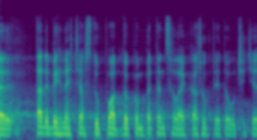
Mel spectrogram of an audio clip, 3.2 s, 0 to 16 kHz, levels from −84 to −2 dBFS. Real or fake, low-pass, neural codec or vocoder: fake; 10.8 kHz; codec, 24 kHz, 1.2 kbps, DualCodec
